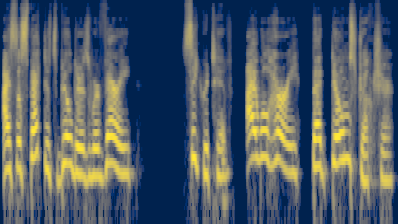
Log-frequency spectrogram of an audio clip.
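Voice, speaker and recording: Game role: young female robot, high voice, very dry recording, earnest, self-doubting, formal and precise. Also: animated, normal speed, no echo. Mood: earnest, helpful. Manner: formal, precise, careful diction without contractions. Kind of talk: video game character voice lines.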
